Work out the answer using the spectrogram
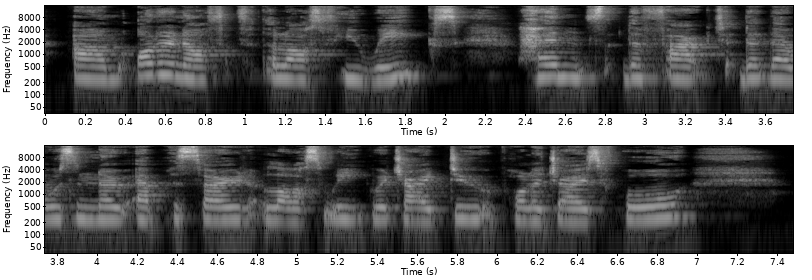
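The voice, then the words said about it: Hoarse, partly lost voice. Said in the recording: “as you may be able to tell from my voice, I have lost my voice”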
